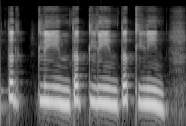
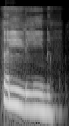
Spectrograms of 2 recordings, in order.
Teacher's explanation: ये त की साउंड जो है वो आधे ल में बदल जाएगी, क्योंकि त आधा है तो जब त के आगे ल व्यंजन होगा, ये त है साथ में व्यंजन जो है वो ल है, तो जब इनकी ध्वनि आपस में मिलेगी तो ये बन जाएगा तल्लीन। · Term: व्यंजन संधि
